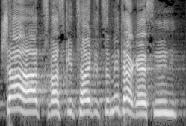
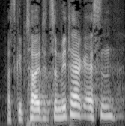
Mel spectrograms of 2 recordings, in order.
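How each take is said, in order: First: It is called out loudly, nearly shouted. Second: It is said somewhat louder than normal.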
